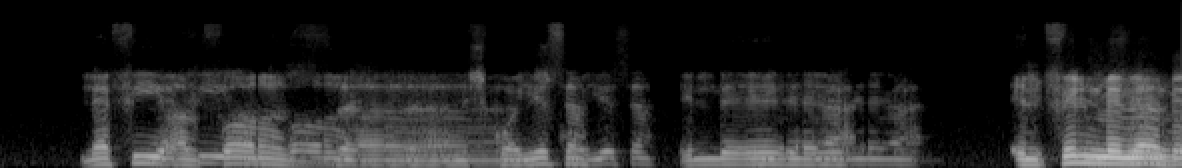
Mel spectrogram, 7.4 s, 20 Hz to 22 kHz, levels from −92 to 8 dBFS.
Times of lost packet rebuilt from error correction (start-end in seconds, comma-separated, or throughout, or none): 2.40-2.50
